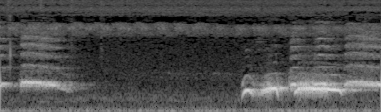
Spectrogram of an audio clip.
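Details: Spotted dove cooing for use as a lure: one brief coo, a silent stretch, then a louder two-part phrase, a short note leading into a long hoarse coo.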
